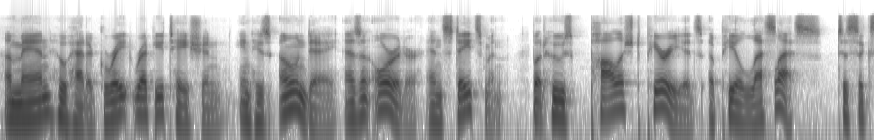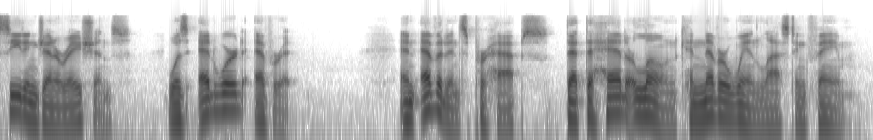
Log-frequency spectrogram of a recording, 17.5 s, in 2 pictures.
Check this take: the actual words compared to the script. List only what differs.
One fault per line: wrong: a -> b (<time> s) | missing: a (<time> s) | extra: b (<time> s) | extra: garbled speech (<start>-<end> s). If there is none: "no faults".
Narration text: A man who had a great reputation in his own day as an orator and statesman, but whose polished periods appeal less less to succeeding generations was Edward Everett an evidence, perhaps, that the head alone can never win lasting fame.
no faults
